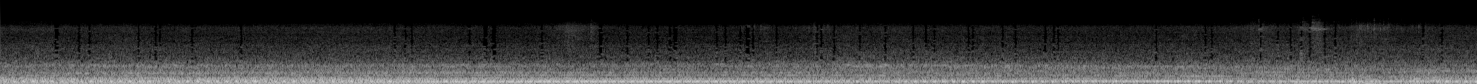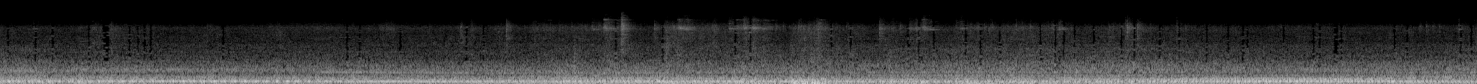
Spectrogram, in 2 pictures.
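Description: Mercedes-Benz Citaro G articulated bus's diesel engine idling steadily while the bus stands still, with a few faint clicks in the second half.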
